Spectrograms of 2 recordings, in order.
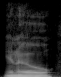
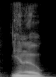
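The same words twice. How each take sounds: The two takes are said the same way.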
